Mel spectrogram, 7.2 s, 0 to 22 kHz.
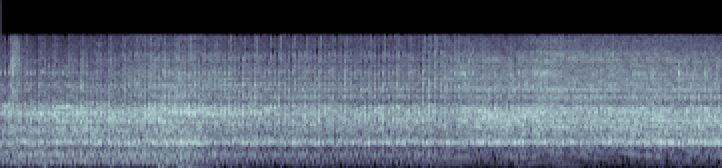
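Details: Zündapp ZA50 two-stroke running with an uneven rattly knock under the buzzy exhaust note; owner suspects a bad bearing, not confirmed.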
